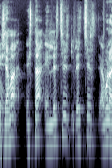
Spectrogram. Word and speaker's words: Leicester: Que se llama, está en Leches. Bueno, allí lo llaman Leches Square. ¿Sabes? Leches Square. Se escribe Leicester.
